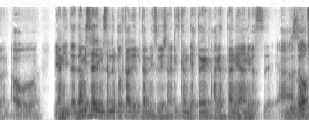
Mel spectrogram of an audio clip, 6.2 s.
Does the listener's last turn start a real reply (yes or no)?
yes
